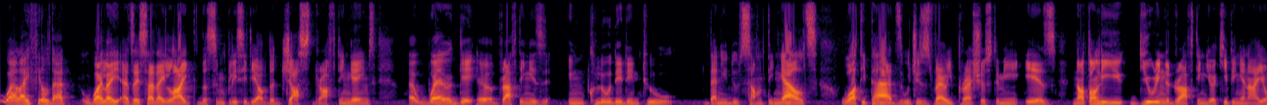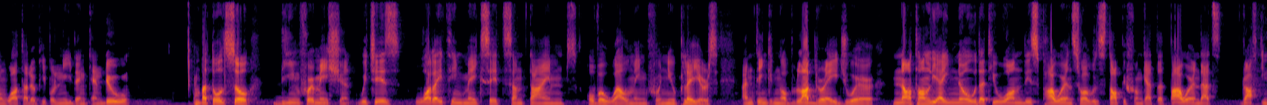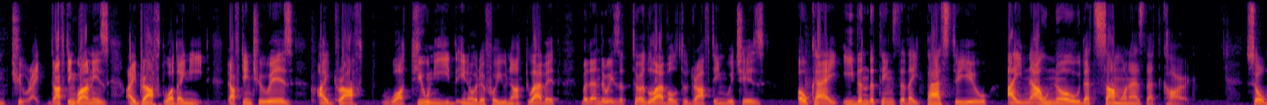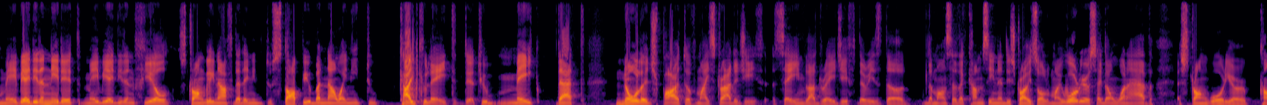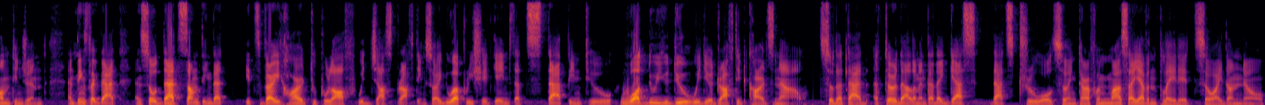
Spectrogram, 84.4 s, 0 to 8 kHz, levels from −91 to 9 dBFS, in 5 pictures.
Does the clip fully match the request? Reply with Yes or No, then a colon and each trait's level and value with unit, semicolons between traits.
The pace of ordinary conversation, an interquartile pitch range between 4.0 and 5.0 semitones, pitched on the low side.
Yes: average, 195 wpm; average, 4.3 semitones; very low, 95 Hz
